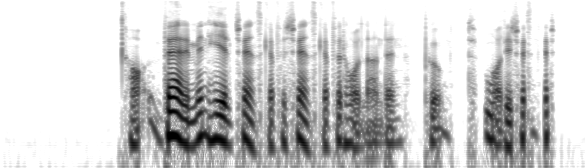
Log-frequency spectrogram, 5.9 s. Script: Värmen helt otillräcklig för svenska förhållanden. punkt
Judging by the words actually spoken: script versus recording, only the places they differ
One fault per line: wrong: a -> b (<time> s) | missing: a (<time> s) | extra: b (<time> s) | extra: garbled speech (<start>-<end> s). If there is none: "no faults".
wrong: otillräcklig -> svenska (2.3 s)
extra: garbled speech (4.8-5.5 s)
